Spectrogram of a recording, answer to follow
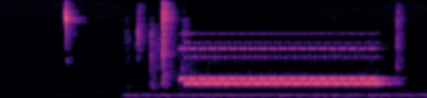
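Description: Office desk telephone ringing: one electronic ring with a fast warble, lasting about two seconds, over a low steady hum.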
